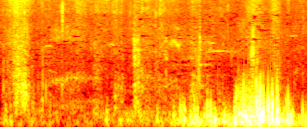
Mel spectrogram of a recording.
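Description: A long-handled digging bar with a metal blade being driven into hard, dry ground to dig a fence-post hole: a few light scrapes and knocks, then a heavier thud near the end.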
